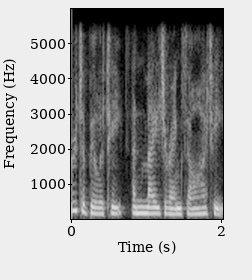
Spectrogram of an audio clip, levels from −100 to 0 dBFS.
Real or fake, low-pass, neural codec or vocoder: real; 5.4 kHz; none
